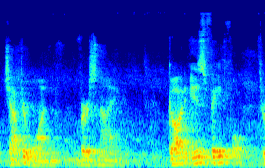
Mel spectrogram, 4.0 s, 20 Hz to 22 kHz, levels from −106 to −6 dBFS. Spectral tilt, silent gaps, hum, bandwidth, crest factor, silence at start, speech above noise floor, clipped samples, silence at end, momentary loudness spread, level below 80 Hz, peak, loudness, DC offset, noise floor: -7.5 dB/octave; none; none; 14 kHz; 18 dB; 0 s; 20 dB; under 0.1%; 0 s; 16 LU; -70 dBFS; -20 dBFS; -38 LUFS; under 0.1%; -57 dBFS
